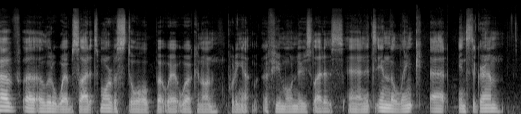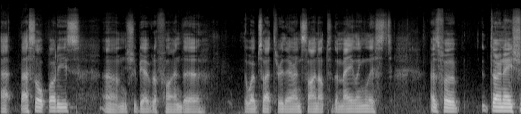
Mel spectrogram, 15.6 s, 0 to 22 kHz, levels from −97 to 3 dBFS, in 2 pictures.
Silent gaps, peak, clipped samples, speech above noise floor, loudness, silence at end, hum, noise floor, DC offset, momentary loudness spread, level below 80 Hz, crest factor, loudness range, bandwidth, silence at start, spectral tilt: none; -10 dBFS; under 0.1%; 32 dB; -30 LUFS; 0 s; none; -60 dBFS; under 0.1%; 11 LU; -58 dBFS; 20 dB; 3 LU; 15 kHz; 0 s; -5.5 dB/octave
